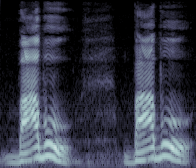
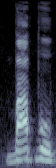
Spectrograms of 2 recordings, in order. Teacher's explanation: এই বটা হচ্ছে কি ধ্বনি, ঘোষ ধ্বনি, কিন্তু বাবু থেকে কি হয়েছে বাপু, প হচ্ছে কি অঘোষ ধ্বনি।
